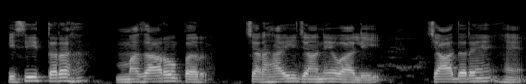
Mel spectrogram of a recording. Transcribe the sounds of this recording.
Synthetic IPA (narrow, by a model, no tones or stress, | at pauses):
ɪsit̪ɐɾəɦ | mɐzaːɾõpɐɾ | t͡ʃɐɾɦaːid͡ʒaːneʋaːli | t͡ʃaːd̪ɾẽɦɛ̰̃ː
